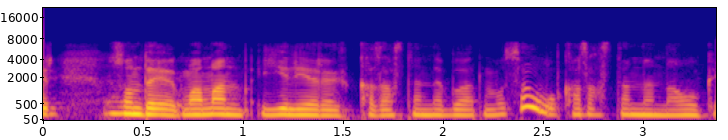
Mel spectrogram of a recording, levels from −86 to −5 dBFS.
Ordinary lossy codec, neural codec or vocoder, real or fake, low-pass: none; codec, 16 kHz, 2 kbps, X-Codec, HuBERT features, trained on LibriSpeech; fake; 7.2 kHz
